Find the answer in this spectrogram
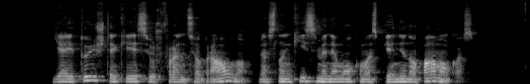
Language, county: Lithuanian, Kaunas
